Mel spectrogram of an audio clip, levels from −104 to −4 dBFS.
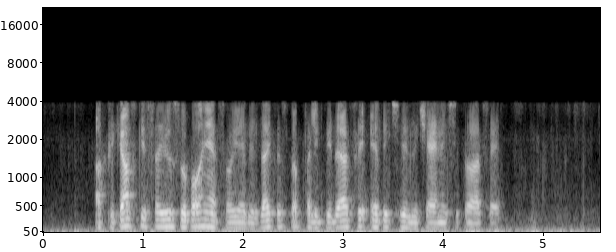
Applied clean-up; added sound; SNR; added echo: neural separator model SepFormer DNS4.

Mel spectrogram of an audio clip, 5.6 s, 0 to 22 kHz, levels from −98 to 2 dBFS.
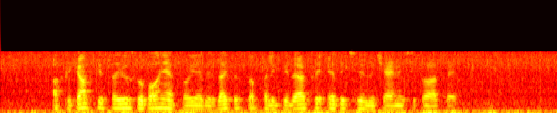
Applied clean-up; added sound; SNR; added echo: none; Frying (food); 17 dB; none.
